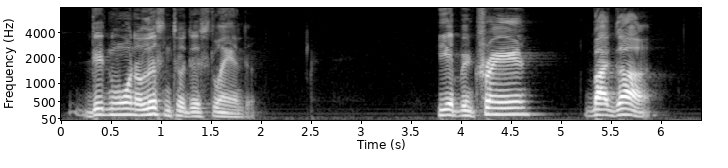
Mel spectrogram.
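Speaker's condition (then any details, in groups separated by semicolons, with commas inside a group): No condition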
